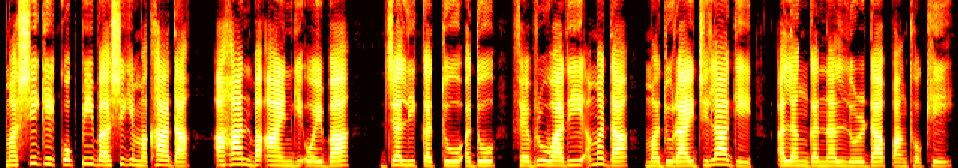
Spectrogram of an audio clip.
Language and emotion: Manipuri, neutral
